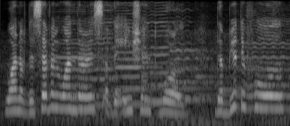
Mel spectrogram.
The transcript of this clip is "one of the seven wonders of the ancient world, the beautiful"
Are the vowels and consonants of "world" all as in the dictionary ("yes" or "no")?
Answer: yes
